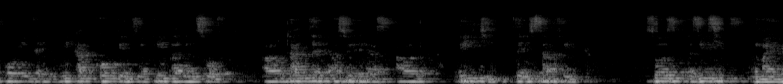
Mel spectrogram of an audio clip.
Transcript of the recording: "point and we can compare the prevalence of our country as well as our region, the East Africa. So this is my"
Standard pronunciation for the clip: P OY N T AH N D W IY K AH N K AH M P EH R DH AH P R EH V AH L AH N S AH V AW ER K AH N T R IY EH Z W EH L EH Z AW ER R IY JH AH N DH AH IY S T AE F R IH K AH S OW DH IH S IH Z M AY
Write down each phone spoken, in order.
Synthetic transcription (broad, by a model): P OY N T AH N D W IY K AH N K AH P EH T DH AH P R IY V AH L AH N S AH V AW ER K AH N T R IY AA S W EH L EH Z AW ER R IY JH AH N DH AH IY S T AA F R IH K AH S OW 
